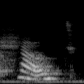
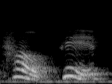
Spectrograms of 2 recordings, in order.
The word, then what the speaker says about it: helped: with the word helped, if you say help it as two-syllable words, then it is very likely that people will not understand the word or what you are saying. It is pronounced like helped, helped, helped, right?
